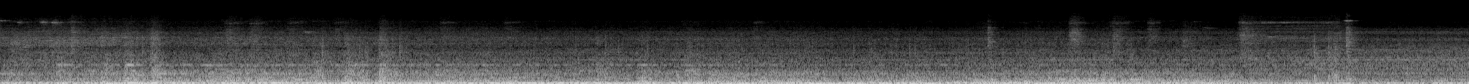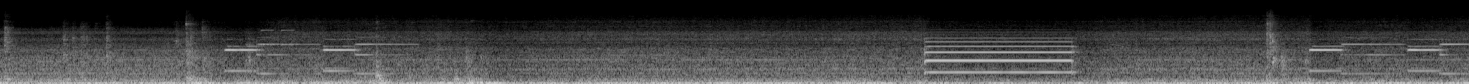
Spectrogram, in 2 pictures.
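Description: A narrow-gauge electric train stands at a station with a steady low hum from its equipment. A short two-tone electronic chime sounds twice, and a single horn blast of about a second and a half comes a few seconds before the end.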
